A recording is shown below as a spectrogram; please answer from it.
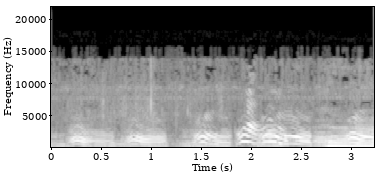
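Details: Newborn puppies of Misty, a dog who has just given birth again, whimper in a run of high, arched, wavering cries, five or six squeaky rising-and-falling yelps overlapping one another with little pause.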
